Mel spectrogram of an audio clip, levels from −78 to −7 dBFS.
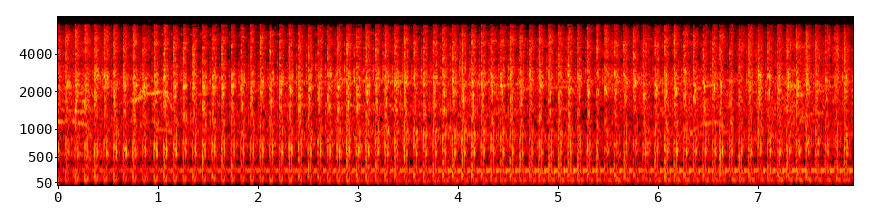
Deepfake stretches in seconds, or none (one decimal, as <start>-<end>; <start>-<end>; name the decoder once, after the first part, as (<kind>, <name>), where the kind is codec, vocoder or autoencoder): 0.0-0.9 (codec, DAC); 5.4-5.9; 6.6-8.0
